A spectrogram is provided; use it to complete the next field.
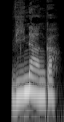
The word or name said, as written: vinanker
